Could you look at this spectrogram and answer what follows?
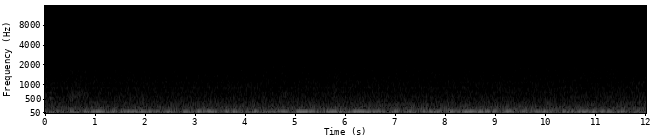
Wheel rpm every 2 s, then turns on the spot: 0, 0, 0, 0, 0, 0.
none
